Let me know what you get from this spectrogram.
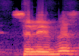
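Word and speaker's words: syllabus: इन्होंने वर्ड पूछा है सिलेबस, तो ये इसका एक्चुअल प्रोनाउंसिएशन है सिलेबस। सिलेबस नहीं बल्कि सिलेबस।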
